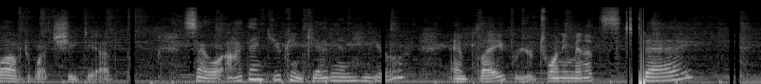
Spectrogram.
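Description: The audio cuts to dead silence four times, each gap opening abruptly and then resuming: 1.30 to 1.37 s, 3.81 to 3.87 s, 6.27 to 6.45 s, and 7.29 to 7.40 s. These are corrupt frames muted. Damaged compressed frames were rejected by the decoder, and the player substituted silence for each one. The short gaps suggest a couple of lost frames, and the longer ones a run of several. Timing stays intact around every hole.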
